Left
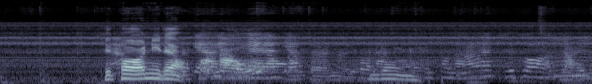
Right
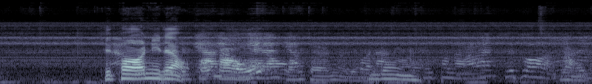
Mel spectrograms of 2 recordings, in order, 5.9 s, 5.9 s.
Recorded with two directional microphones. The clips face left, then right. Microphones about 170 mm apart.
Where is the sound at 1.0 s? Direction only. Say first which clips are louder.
Left 2 dB; 25° left (ahead or behind).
